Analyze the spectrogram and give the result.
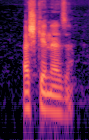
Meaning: alternative form of ashkénaze
- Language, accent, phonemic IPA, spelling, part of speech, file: French, France, /aʃ.ke.naz/, achkenaze, adjective, LL-Q150 (fra)-achkenaze.wav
